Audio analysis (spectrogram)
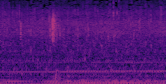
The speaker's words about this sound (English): you splash into this rushing river, going deep under the water for a second, realizing that this is a very deep river, before your body naturally pulls you back up to the surface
